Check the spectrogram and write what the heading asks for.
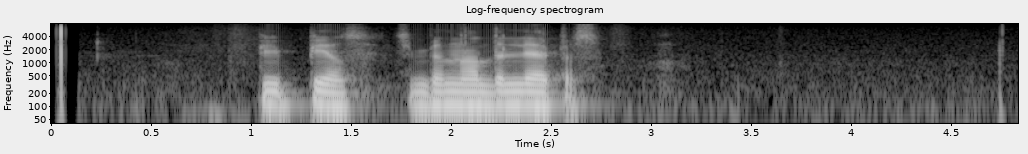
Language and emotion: Russian, neutral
